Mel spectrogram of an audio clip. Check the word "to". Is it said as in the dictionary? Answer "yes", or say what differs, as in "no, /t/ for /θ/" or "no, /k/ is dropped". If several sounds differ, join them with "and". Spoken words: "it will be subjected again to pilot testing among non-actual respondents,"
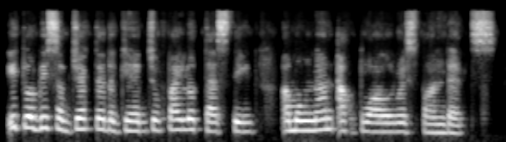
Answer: no, /s/ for /t/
